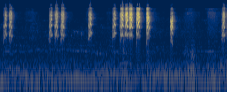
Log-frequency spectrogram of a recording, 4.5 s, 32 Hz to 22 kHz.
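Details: Feeding of baby birds on 21.06.23; scratchy hissing begging notes come singly and in bunches, building to a dense rapid burst midway, over a low hum.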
